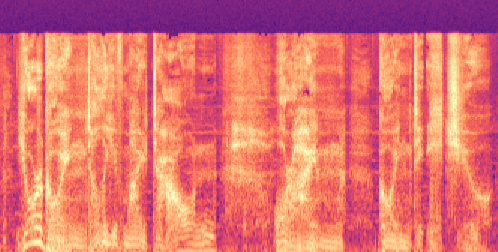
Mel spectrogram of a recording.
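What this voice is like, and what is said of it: Deep menacing demon voice. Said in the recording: “That's a good demon voice.”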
